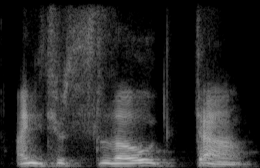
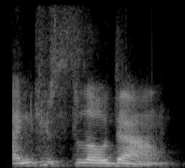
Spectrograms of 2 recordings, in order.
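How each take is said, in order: First: Deliberately slowed down. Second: Said in the usual way. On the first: Real, not acted. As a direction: stretch it out to rein in your pace. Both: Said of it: "I'm talking too fast".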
